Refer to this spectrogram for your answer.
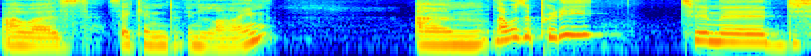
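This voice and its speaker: A woman with a French accent talks at a very slow pace with long, frequent pauses, her medium pitch carried by lively intonation. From Belgium (French-speaking south), then South Africa from age 12. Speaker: entrepreneur, company founder. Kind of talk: interview.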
